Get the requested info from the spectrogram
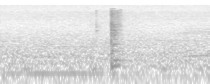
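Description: A recurve bow shot: one sharp snap of the string and limbs on release, about halfway through, over a low steady background hum.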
